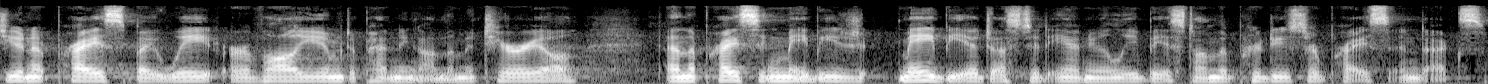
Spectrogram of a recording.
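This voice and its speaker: A woman talks at a very fast pace with vocal fry. Her pitch is very deep and low. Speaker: city contracting office director. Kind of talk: formal presentation to committee. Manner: hesitant, many fillers.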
